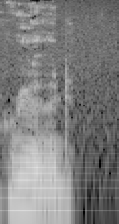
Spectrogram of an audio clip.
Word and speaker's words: Rood: And then to make matters orders of magnitude worse, our teacher, Mrs. Rood, yeah, that was actually her name, spelled R-O-O-D and pronounced like Rude, had called me to her desk later and admonished me, not fucking Joey, making me feel like some sort of sexual deviant.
